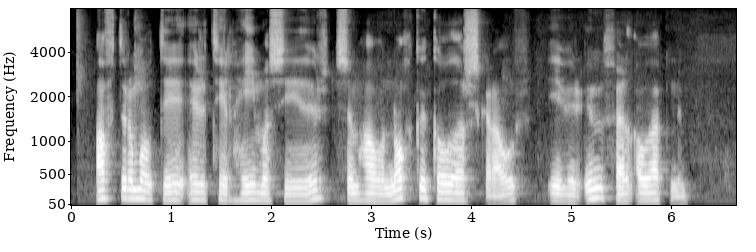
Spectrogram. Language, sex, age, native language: Icelandic, male, 18-19, Icelandic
